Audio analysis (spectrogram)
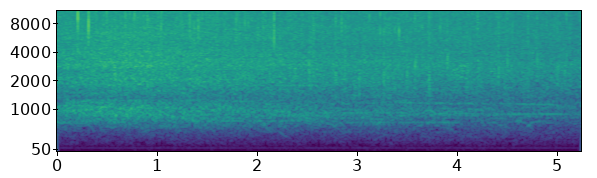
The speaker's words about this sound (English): All the needy people, clap your hands.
